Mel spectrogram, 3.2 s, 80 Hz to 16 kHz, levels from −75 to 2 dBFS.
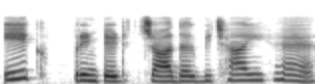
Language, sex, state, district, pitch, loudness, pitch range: Hindi, female, Bihar, West Champaran, 250 Hz, -17 LUFS, 220-265 Hz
